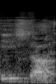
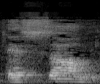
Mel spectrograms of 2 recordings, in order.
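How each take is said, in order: First: It uses the familiar everyday pronunciation of the name. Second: It uses the less familiar, more original pronunciation. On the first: This is how people usually refer to him. The speaker calls it wrong. "We refer to that as Esau" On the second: This is the more correct form of the name. The speaker calls it right. "but more correctly pronounced Esau"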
